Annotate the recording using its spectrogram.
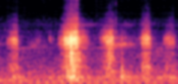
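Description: A person's short breathy sounds through the nose and mouth, four quick puffs about half a second apart, the one about a second in the loudest.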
